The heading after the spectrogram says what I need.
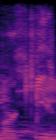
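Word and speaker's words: Marques: Marquez. MKB. Marquise Brownlee?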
